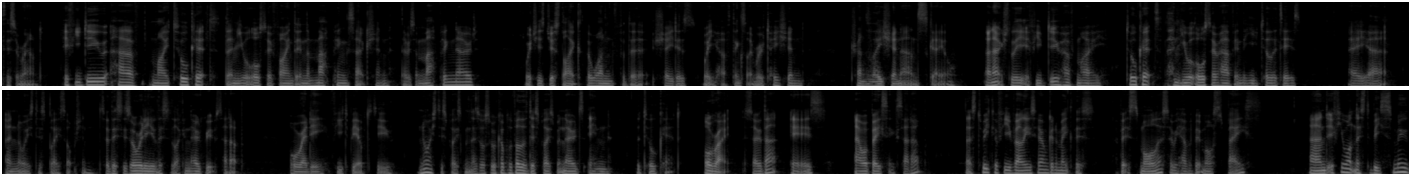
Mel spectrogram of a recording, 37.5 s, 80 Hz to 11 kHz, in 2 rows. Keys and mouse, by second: 1.8-2.9 typing, 7.3-7.6 alt+drag, 8.1 middle click, 9.6 click, 10.8 click, 11.9 click, 12.3 middle click, 13.7 middle click, 15.1 click, 15.5 shift+a, 19.1-20.4 middle drag, 20.4 click, 21.1 click, 22.6 click, 24.1 typing, 27.1 middle click, 28.0 drag, 28.9 click, 30.4 middle drag, 31.9-33.4 shift+drag, 35.1 click, 36.0 click.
